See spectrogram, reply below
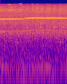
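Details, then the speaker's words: Adult right after braces removal: steady high-pitched whine of a dental handpiece run slowly, polishing teeth and removing adhesive because teeth are often sensitive after debonding. "Well, even though the sound is a dental handpiece, we don't have to run this at super high speeds."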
